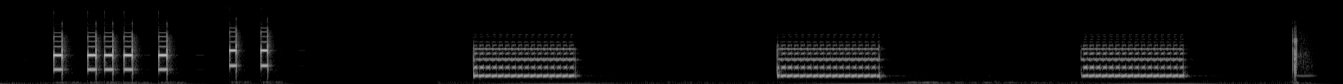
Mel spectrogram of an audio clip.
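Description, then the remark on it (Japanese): A telephone is dialed and rings: a quick burst of telephone keypad tones, about a dozen short beeps in rapid clusters, followed by three long evenly spaced ringback tones and a faint click at the end as the call to the Pizza Cat pizza shop connects. No one speaks. “ああ、わかったわかった、僕がかけますよ。”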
